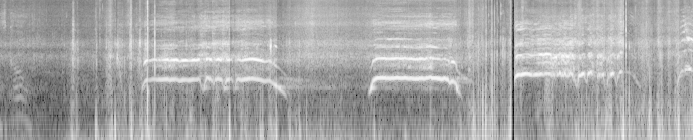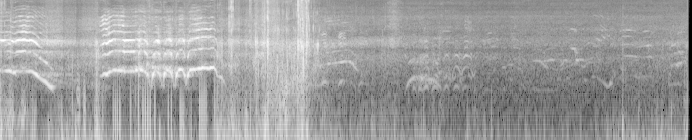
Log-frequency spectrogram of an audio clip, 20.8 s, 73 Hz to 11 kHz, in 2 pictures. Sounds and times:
Gurgling: 2.1s - 17.3s.

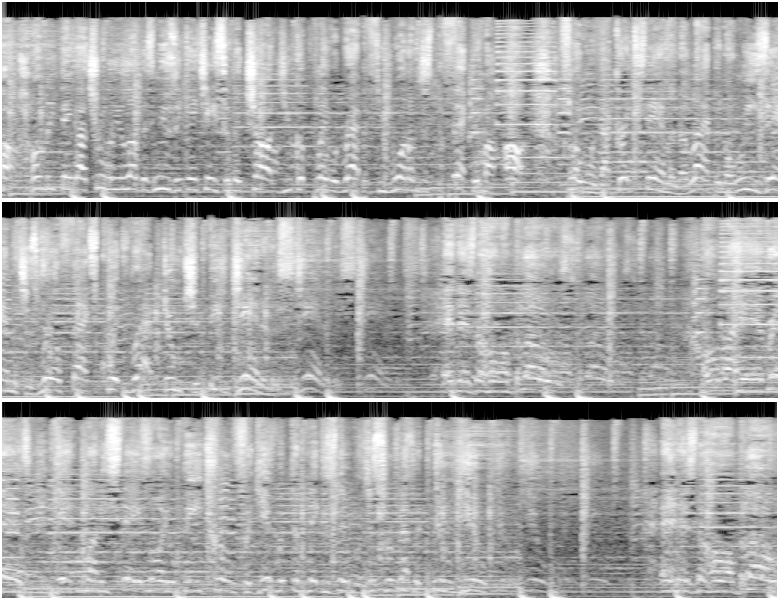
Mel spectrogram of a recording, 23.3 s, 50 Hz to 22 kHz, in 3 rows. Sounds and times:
Hip hop music: 0.0s - 23.2s
Rapping: 0.0s - 23.2s.

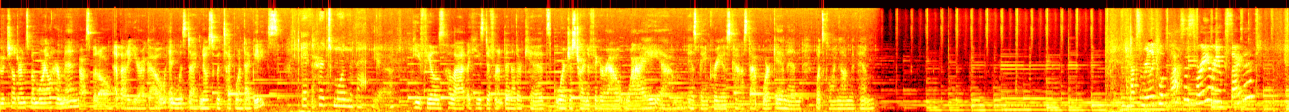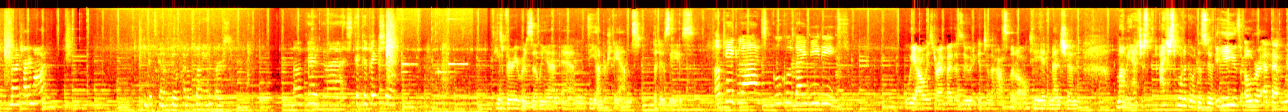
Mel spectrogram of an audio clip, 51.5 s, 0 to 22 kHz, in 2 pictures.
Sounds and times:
Music: 0.0s - 51.5s.

